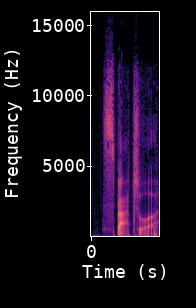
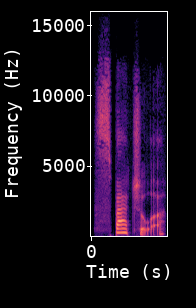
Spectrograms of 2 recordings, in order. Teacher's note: The middle of the word has a T in it. But in natural spoken English, especially in American English, that T often sounds more like a soft D, spatula. The way the tongue moves makes the T softer, spatula.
